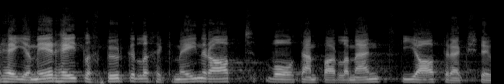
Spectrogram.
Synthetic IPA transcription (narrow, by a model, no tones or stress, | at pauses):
ɾɦɛɪəmeːɾɦɛɪt̪ləχb̥ʏɾɡəɾləχəkmɛɪnɾaːtʋod̥æmpɑrlɑmæntd̥iɑːt̪ɾæːkʃtɛ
